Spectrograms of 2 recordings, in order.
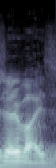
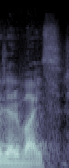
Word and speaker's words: Gervais: Ricky Gervais se čte Gervais, že jo, on si sám říká Gervais, že jo, jako Gervais, že to je tak jako, má tam tu zvláštní tu koncovku francouzskou, no.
